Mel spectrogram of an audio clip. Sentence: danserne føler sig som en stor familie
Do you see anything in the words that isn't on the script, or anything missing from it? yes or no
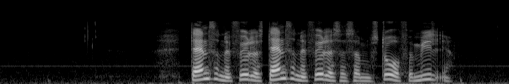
yes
